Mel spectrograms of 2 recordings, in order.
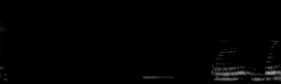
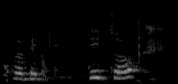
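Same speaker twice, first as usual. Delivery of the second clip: ordinary talk, nothing marked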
